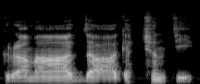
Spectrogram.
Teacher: So the heroes, gramat, the ablative, so from the village, agachanti, they are coming, and the t, the final t, by Sandhi changes to a d, voices to a d before the following vowel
